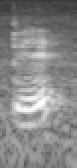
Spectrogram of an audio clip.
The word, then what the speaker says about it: paye: remplace le y puis la prononciation paye P paye pay paye pai payant payant payer payer paye pai donc moi je préfère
